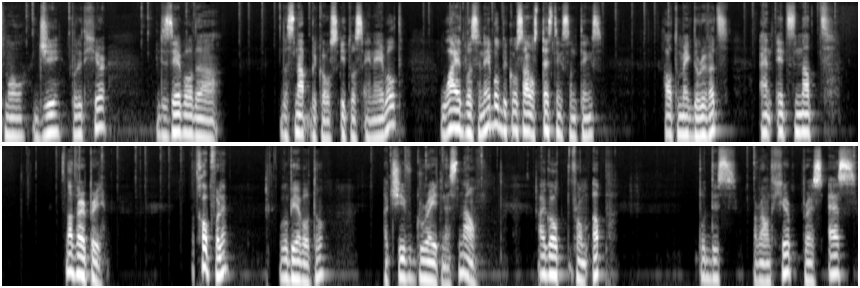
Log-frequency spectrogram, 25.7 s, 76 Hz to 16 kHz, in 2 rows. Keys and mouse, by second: 0.4 ctrl+alt+middle click, 1.8 click, 2.2 ctrl+alt+middle click, 2.6 alt+middle click, 3.4 ctrl+alt+middle click, 3.8 alt+middle click, 4.7 g, 6.5 ctrl+alt+middle click, 6.9 alt+middle click, 7.3 middle click, 8.0 g, 9.2 alt+middle click, 9.5 alt+shift+middle click, 11.2 alt+shift+middle click, 11.5 ctrl+alt+middle click, 12.0 alt+shift+middle click, 13.7 alt+shift+middle click, 14.3 alt+shift+middle click, 14.8 alt+shift+middle click, 15.1 alt+shift+middle click, 18.1 ctrl+alt+middle click, 18.6 ctrl+alt+middle click, 19.2 alt+middle click, 25.5 alt+shift+middle click.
